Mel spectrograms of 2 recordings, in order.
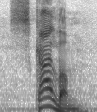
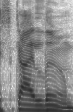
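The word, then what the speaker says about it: Skylum: our fine friends at sky l'm saying it right yes you are I want to say sky loom but it's not it you can say anything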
